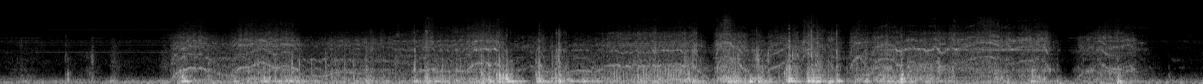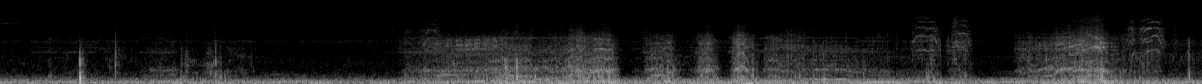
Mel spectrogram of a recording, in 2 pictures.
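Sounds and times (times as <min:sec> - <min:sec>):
rc car motor running: 0:01.6 - 0:11.6, 0:16.0 - 0:24.0.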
